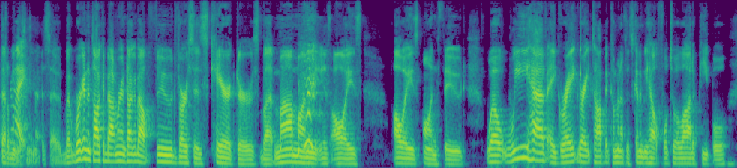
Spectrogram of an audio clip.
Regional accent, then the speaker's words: Louisiana, United States; But, you know, we're from South Louisiana. Weddings are very much a good time down here

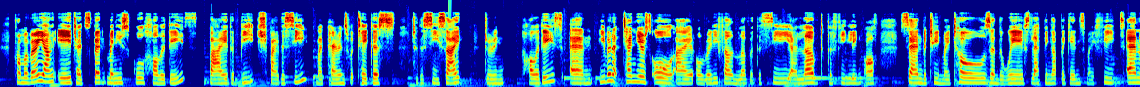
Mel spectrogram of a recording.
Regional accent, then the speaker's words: Malaysia; I am from Malaysia. I'm currently based in Malaysia

